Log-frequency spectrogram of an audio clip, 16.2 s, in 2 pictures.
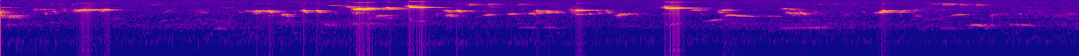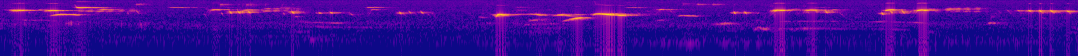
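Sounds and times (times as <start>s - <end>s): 
bird chirping: 1.5s - 16.1s.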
